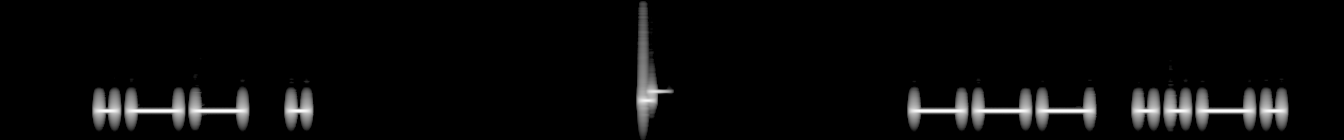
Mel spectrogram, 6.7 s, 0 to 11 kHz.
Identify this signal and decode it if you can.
Morse code, heard as a keyed tone, about 15 wpm, 700 Hz. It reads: WE OF
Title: Two Letter Words - 15wpm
